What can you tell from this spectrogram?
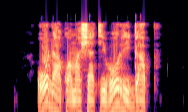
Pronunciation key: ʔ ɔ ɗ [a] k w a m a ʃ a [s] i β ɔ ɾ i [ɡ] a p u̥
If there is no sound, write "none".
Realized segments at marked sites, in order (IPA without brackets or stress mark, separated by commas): a, t, ɡ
